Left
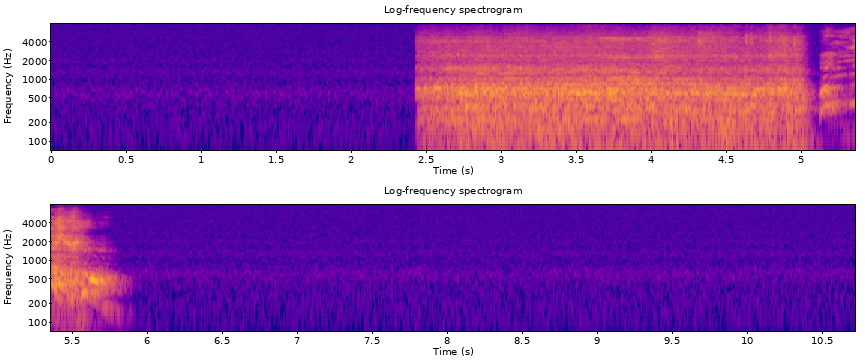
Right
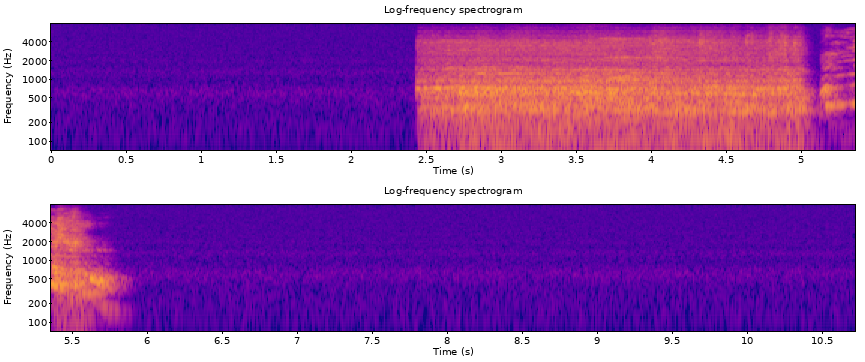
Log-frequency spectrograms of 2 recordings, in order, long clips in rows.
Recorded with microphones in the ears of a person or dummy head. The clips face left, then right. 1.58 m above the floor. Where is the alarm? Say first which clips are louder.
Even; 40° left (ahead or behind), 4 m.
